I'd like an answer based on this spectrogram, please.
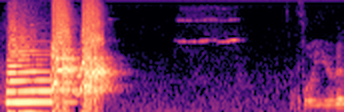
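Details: Teddy, a Westiepoo dog, reacts to saxophone practice indoors. A steady held tone gives way to two sharp, loud barks close together, then quiet, then a wavering howl-like whine near the end.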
